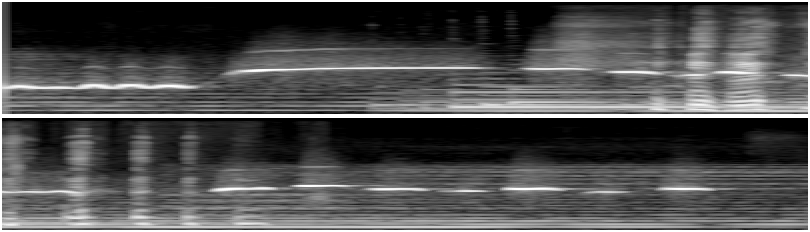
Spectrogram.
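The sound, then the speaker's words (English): A hamster whistles a sweet, lilting melody, clear tones gliding and stepping between notes, with soft musical accompaniment humming underneath. “He's just whistling a really pretty tune.”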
